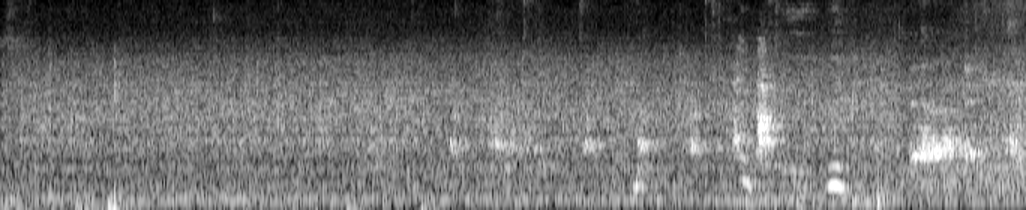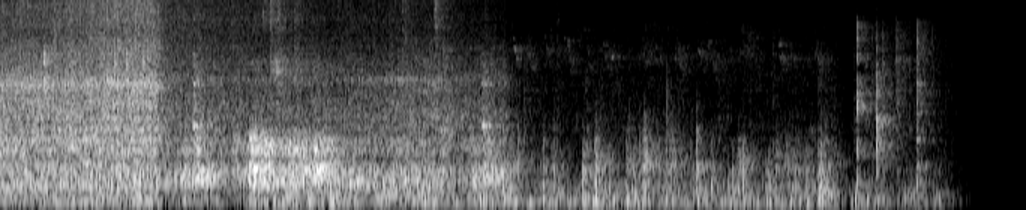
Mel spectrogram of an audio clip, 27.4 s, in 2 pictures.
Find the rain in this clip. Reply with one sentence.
The rain can be heard from 0.0 to 20.4 s.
